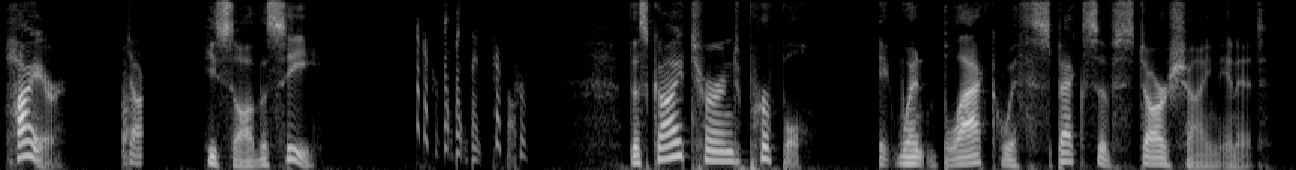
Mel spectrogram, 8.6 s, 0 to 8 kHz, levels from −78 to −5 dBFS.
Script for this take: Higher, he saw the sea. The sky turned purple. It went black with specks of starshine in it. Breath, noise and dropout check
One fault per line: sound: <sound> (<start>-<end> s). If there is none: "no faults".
sound: laugh (0.8-1.0 s)
sound: chirp (2.8-3.5 s)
